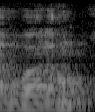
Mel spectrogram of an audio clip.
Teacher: اموالہم میں میم ساکن کے بعد واو آنے کی وجہ سے اظہار ہوگا، والف مدہ ہے اور دوسری میم بھی ساکن اس پہ اظہار ہے، اموالہم۔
